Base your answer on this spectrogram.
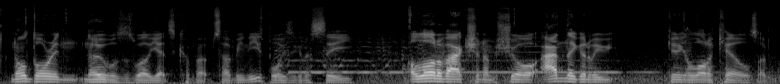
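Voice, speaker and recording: A man's voice: fairly low pitch, background noise. A man with a cold, sounding snuffly, casually commentating a battle replay with wry asides and frequent ums. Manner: chatty and wry, with frequent ums and self-corrections. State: stuffy with a cold. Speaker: game channel host commenting a battle replay.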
